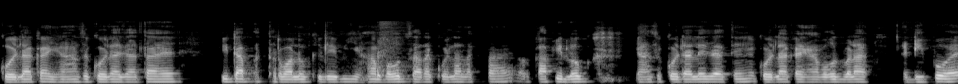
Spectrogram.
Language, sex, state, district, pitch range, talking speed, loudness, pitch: Hindi, male, Bihar, Purnia, 120-125 Hz, 220 wpm, -19 LUFS, 120 Hz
